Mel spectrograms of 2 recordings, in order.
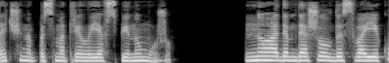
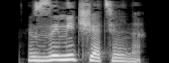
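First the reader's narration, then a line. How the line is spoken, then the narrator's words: Grumbling through teeth. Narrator (Russian): сквозь зубы пробурчал Уильямс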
